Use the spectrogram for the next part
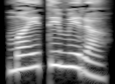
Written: ಮತಿಮರೆ

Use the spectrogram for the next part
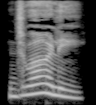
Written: ಜವಳಿ

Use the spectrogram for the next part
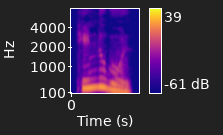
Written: ಹುಂಡುಕೋಳಿ

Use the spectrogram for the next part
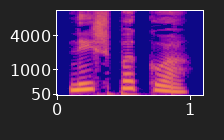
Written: ನಿಷ್ಪಕ್ವ

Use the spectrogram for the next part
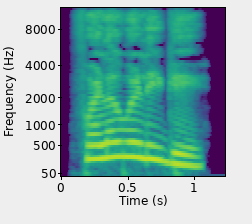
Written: ಫಳವಳಿಗೆ

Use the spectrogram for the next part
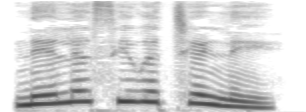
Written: ನೆಲಸಿವಚೆಳ್ಳೆ

